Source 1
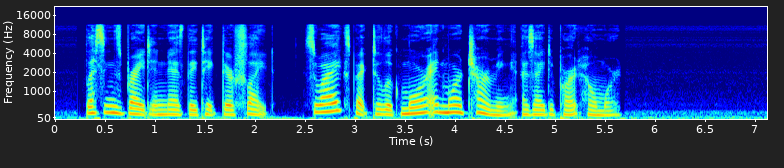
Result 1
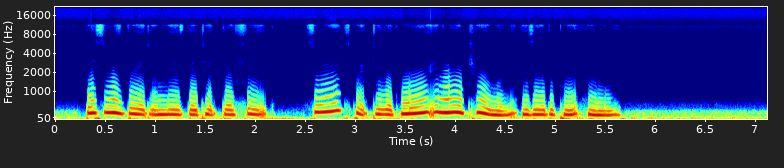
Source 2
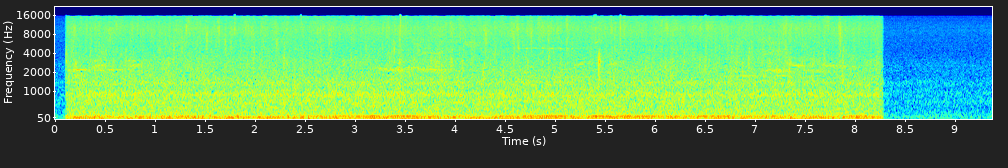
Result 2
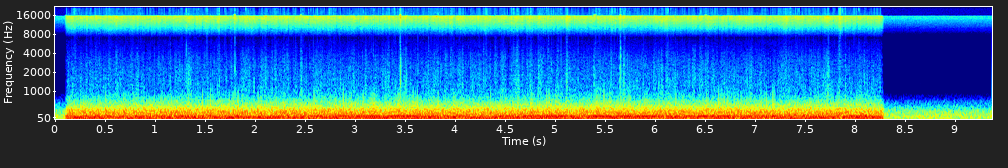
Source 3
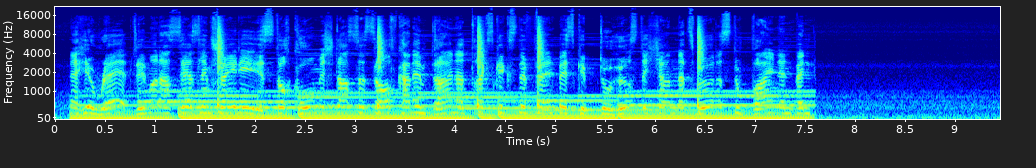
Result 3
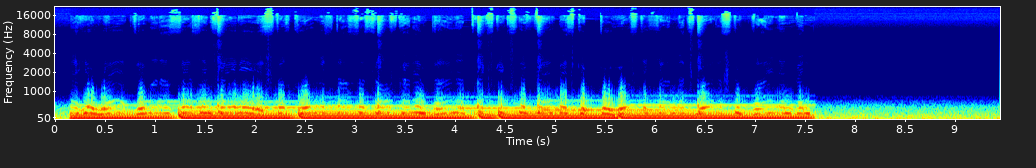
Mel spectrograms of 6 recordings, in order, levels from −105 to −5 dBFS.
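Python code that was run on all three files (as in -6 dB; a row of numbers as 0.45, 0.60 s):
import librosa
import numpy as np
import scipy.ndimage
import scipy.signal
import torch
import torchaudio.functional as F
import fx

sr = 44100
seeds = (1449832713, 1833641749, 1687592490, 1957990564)

p1 = np.clip(x, -10.0 ** (-23.0 / 20.0), 10.0 ** (-23.0 / 20.0))
p2 = x + (p1 * librosa.db_to_amplitude(-10.5))
p3 = scipy.signal.sosfilt(scipy.signal.cheby2(4, 60, [930.0, 7400.0], 'bandstop', fs=sr, output='sos'), p2)
p4 = 10.0 ** (-28.5 / 20.0) * np.tanh(p3 / 10.0 ** (-28.5 / 20.0))
y = p4 * 10.0 ** (-18 / 20.0) / np.sqrt(np.mean(np.square(p4)))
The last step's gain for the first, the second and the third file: +21.0, +16.5, +22.5 dB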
